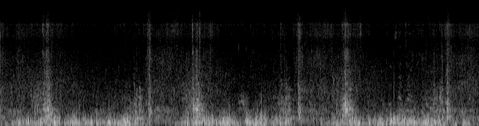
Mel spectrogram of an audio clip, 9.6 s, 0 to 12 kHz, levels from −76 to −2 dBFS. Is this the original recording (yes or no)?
yes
